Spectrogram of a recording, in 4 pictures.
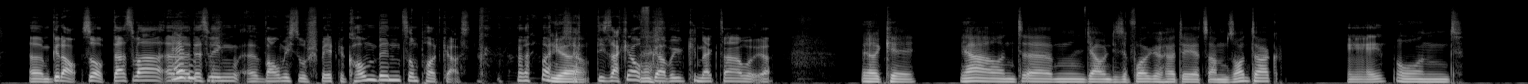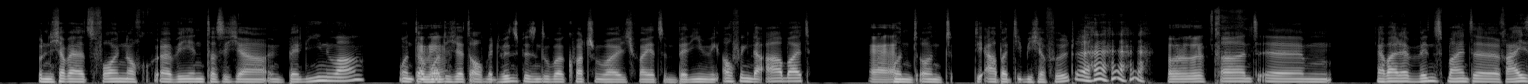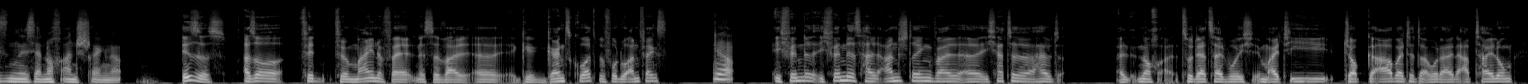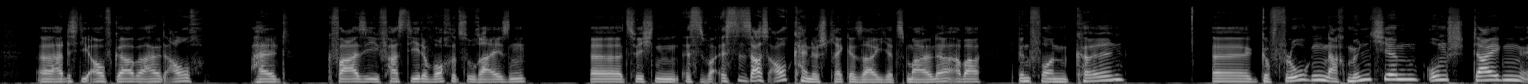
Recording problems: abrupt cut into speech; at the end

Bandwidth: 15.5 kHz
